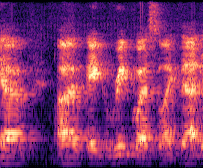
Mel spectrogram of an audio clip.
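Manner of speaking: usual speaking voice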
